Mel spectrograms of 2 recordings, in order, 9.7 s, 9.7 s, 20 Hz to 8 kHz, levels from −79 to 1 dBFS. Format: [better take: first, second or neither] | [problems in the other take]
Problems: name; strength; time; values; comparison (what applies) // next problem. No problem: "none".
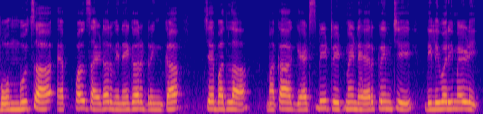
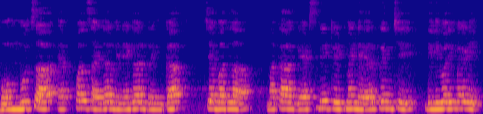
first | room echo; dies away in 0.6 s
